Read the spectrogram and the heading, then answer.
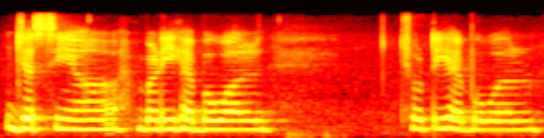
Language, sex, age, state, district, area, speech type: Punjabi, female, 30-45, Punjab, Ludhiana, urban, spontaneous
